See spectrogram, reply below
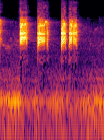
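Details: Black francolin, known locally as kala teetar; loud harsh grating notes, four bursts in two seconds, the last one doubled.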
